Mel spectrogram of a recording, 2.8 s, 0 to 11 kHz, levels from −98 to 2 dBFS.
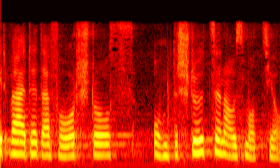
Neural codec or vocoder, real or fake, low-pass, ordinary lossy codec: none; real; 7.2 kHz; MP3, 64 kbps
